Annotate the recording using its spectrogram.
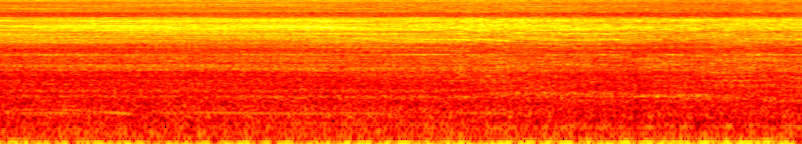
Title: Can someone please tell me what that hissing noise is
